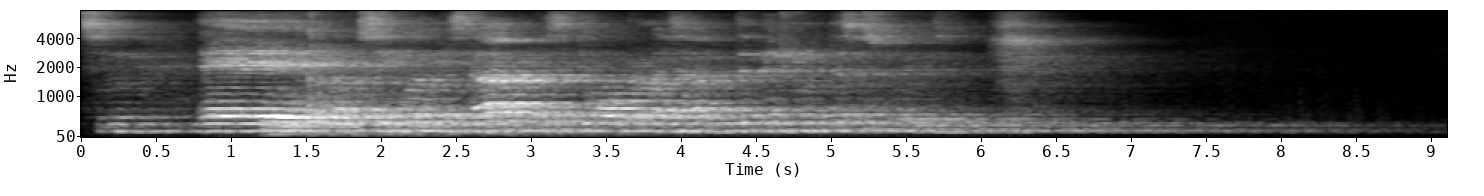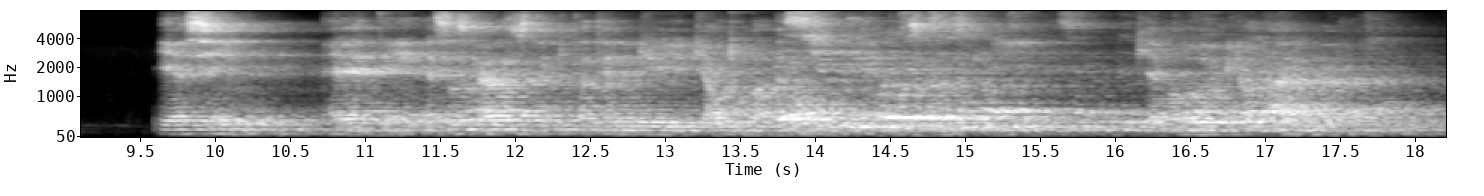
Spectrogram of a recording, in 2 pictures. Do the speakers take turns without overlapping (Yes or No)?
No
